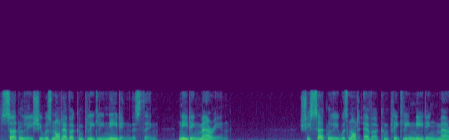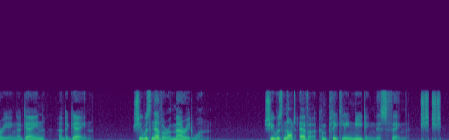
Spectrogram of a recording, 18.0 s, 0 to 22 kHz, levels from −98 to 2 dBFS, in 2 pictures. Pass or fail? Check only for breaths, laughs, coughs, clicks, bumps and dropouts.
fail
